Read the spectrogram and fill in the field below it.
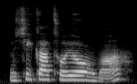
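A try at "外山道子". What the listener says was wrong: Michiko Toyama. Well, actually, if Japanese Exactly, the classic way to pronounce most names from that part of the world is you put the family name first and then the individual's name afterwards. So it's Toyama Michiko.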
